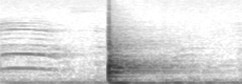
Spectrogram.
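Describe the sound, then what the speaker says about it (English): A single close slap on a conga, struck with the non-dominant hand, lands as one sharp, dry crack with a short ringing tail. It sounds close and fairly loud, with only quiet room tone before it. "what you're going to do is a close slap with your non-dominant hand on the conga."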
